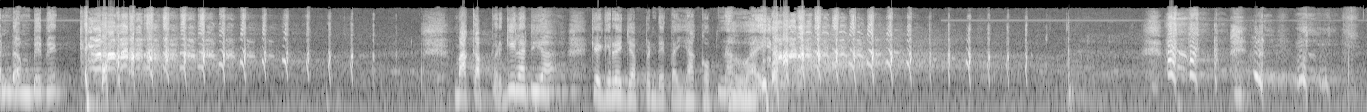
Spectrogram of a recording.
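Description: An audience laughs together.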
